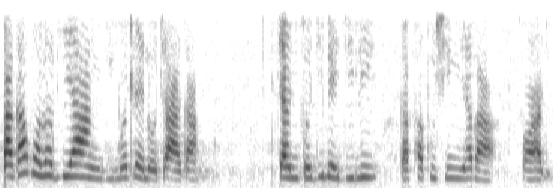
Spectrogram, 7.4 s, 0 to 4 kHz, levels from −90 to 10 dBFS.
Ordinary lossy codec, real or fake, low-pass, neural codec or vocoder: none; fake; 3.6 kHz; codec, 16 kHz, 16 kbps, FunCodec, trained on Chinese and English, 50 frames a second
